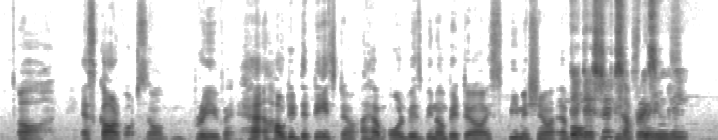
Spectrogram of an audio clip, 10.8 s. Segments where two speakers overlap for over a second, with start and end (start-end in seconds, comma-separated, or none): 8.5-10.0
